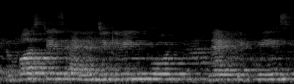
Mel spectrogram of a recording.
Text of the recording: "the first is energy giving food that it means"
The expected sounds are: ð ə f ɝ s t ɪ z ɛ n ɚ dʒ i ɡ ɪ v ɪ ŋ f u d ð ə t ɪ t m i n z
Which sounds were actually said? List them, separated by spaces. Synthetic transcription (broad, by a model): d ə f ɝ s t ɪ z ɛ n ɚ dʒ i ɡ ɪ v ɪ ŋ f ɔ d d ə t ɪ t m i n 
